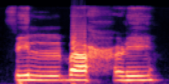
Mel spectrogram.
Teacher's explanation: আমাদের রটা চিকন হবে, রয়ের উচ্চারণটা আমরা পাতলা করব।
